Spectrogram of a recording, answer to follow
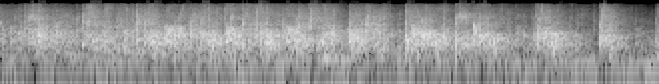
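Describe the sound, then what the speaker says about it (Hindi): Audience applause at the inaugural session of an all-India writers' meet for differently abled writers, a dense burst of clapping that swells and dips in waves before trailing off. "एक बार और जोरदार ताली बजाओ।"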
